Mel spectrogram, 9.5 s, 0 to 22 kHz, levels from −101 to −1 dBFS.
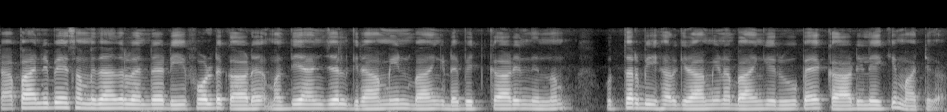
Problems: none marked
